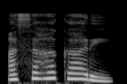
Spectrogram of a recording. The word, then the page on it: ಅಸಹಕಾರ: asahakāra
